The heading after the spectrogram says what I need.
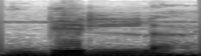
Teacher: karena lafaz jalalah di belakangnya baris kasrah, maka dibaca tarqiq ataupun dibaca tipis. Billah, jangan billah tapi billah, mad asli panjang dua harkat.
